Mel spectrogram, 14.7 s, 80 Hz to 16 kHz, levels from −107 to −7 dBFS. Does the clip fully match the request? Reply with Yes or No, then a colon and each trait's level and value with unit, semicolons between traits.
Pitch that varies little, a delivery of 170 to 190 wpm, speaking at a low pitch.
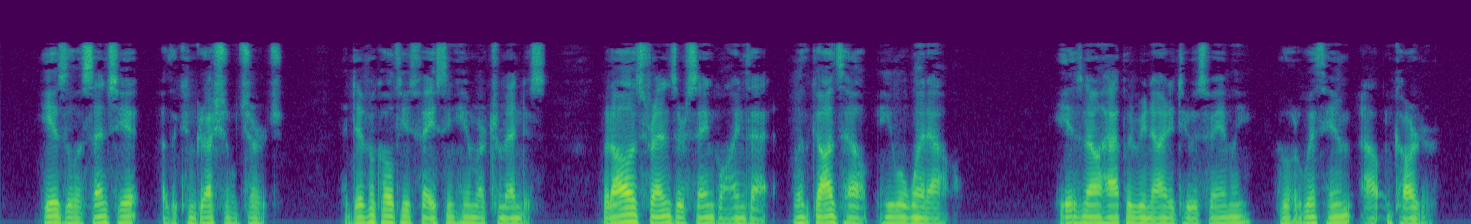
Yes: narrow, 1.8 semitones; average, 180 wpm; very low, 95 Hz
